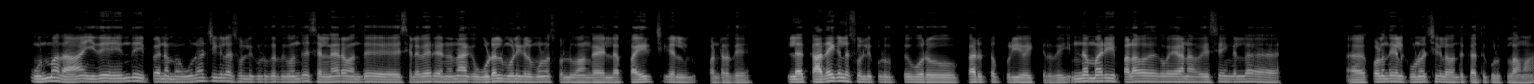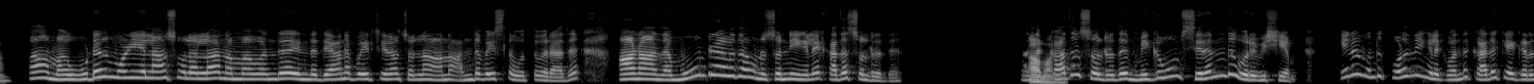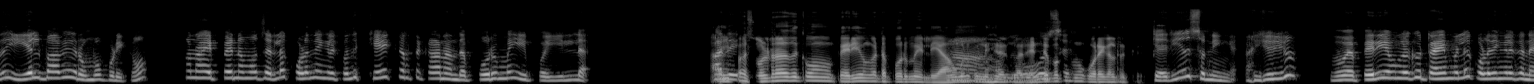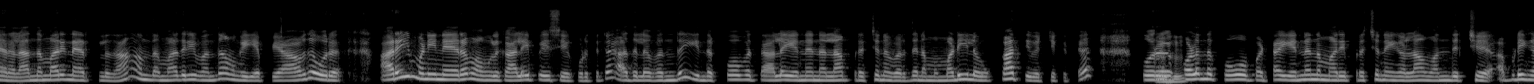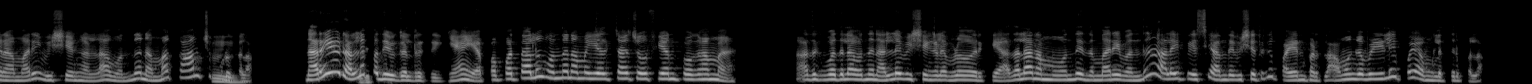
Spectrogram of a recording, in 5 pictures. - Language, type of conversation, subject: Tamil, podcast, குழந்தைகளுக்கு உணர்ச்சிகளைப் பற்றி எப்படி விளக்குவீர்கள்?
- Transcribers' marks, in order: "இது வந்து" said as "இந்து"; "பலவகையான" said as "பலவகவகையான"; drawn out: "ஆ"; laughing while speaking: "நேரம் இல்ல. ரெண்டு பக்கமும் குறைகள் இருக்கு"; sad: "ஐயோ! சரி"; other background noise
